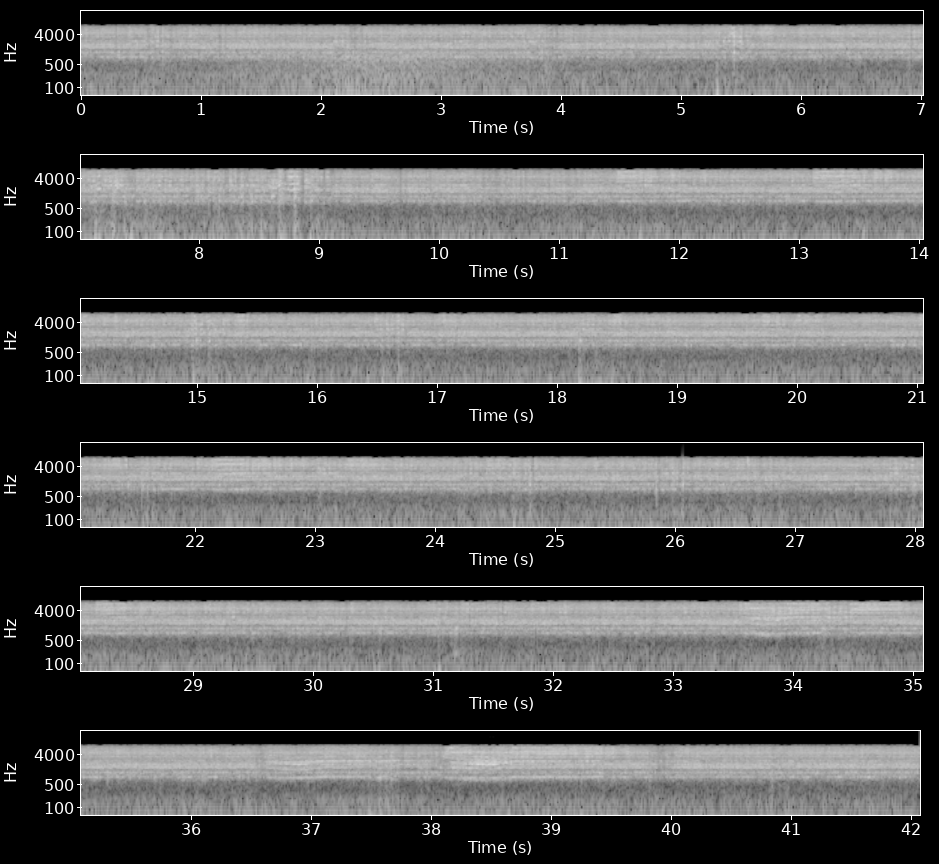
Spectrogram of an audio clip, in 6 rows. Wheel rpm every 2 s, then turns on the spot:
230, 230, 240, 230, 230, 230, 230, 230, 240, 230, 230, 230, 230, 230, 230, 230, 230, 230, 230, 220, 230.
none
